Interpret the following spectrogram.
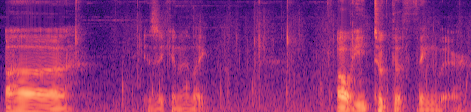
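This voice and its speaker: A man's voice: sits low, steady tone, slow pace, a little mellow, slight background noise. A man streaming a video game, rambling casually with lots of fillers, swearing and laughter. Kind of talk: casual live commentary.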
